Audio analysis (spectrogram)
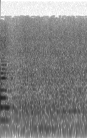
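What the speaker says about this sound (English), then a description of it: "people are honking their horns and showing their support for some of the local candidates" Car horns honking on a busy road on election day in Sebastopol, one clear tonal toot at the start followed by steady traffic rumble and street noise.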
